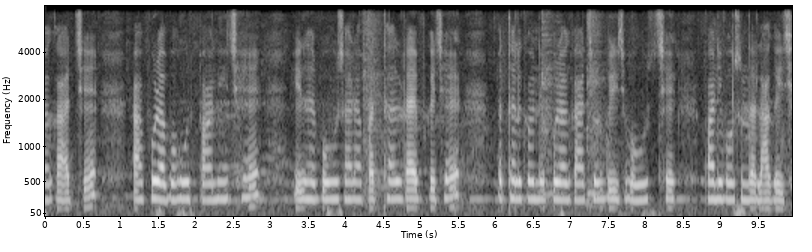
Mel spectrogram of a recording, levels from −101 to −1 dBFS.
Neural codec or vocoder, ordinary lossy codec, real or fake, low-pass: none; none; real; 7.2 kHz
